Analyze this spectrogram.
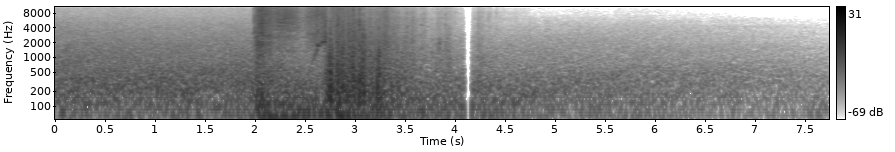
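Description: Wind rushes steadily and slowly fades.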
